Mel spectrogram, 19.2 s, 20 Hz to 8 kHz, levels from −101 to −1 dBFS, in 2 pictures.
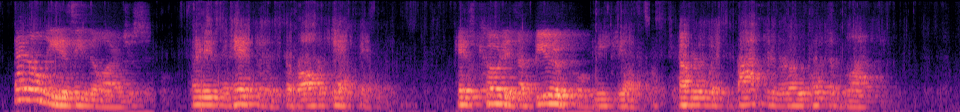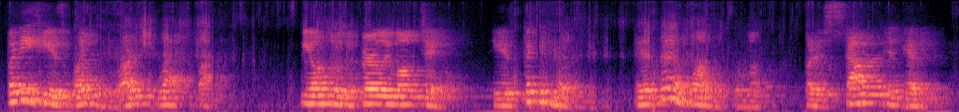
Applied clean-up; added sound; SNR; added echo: neural separator model SepFormer DNS4.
